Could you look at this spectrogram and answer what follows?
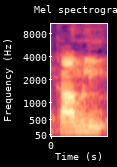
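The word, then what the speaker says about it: calmly: लेकिन जो पक्षी महा पक्षी थी उसने कामली एल साइलेंट है कालवली नहीं बोलेंगे कामली शांति से बोलते हैं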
